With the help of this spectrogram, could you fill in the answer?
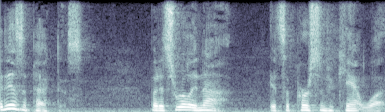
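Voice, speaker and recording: A man's dark, mellow tone at a fairly high pitch, with lively intonation. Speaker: rehabilitation course instructor. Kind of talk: lecture. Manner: fast.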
